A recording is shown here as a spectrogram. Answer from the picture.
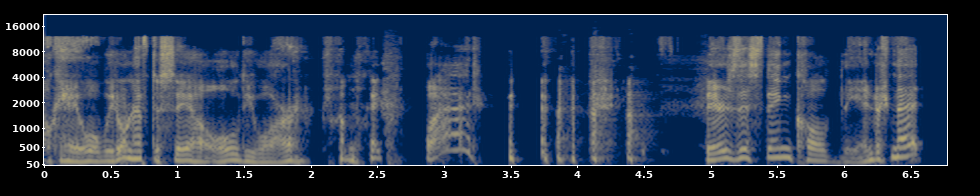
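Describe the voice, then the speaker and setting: With long, frequent pauses, a man speaks at a fairly high pitch with very wide pitch swings, in a dry, close sound with no echo. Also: moderate pace. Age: 60s. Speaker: rock singer-songwriter and producer. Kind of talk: casual interview.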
